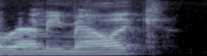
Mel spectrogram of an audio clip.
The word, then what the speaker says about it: Rami Malek: How do you say his name? That was got to play Freddie Mercury, right? – Oh, Rami Malek.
